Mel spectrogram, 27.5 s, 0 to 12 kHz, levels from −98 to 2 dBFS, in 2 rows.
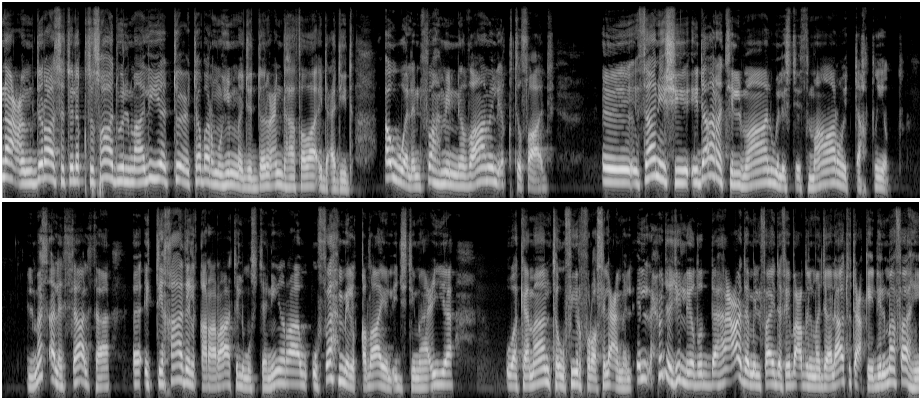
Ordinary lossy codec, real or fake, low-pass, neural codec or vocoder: none; real; 10.8 kHz; none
